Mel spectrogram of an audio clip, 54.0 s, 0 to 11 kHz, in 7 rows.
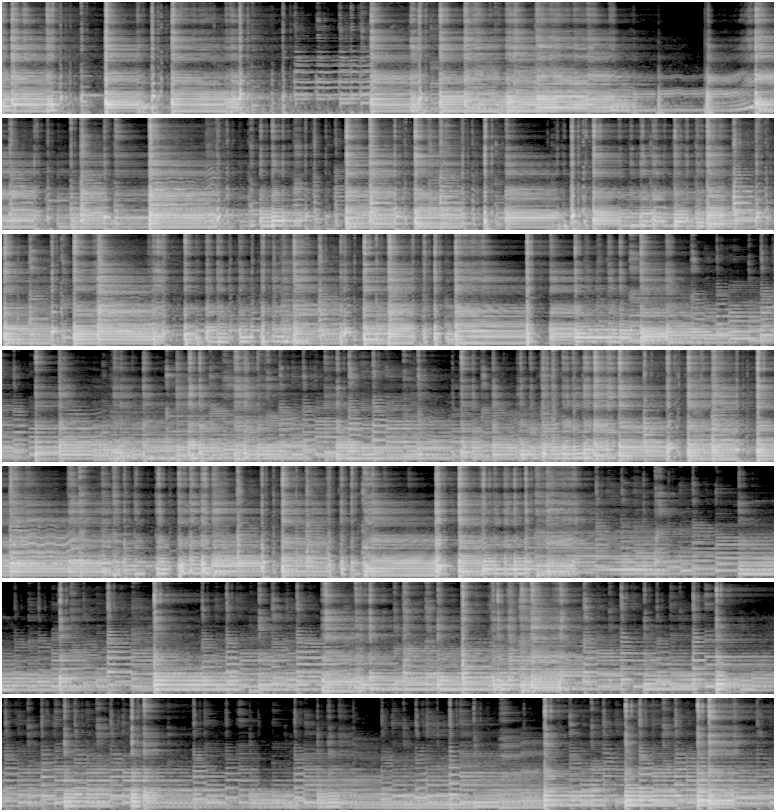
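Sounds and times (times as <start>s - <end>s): electric bass guitar: 0.0s - 54.0s.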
